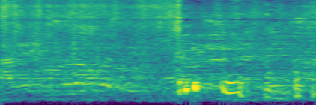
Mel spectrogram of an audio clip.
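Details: Rajshahi Giribaz pigeons, a top-collar flying breed kept for sale with their young: a few short, throaty coo pulses burst out after a quieter stretch, over steady background murmur and distant voices.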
